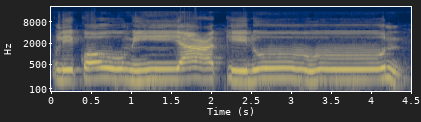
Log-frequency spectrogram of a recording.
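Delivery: লিকওমি ইয়াকিলুন slow and chanted; tajweed recitation. Shown as a demonstration. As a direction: chant it slowly like Quran recitation. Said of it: "কিভাবে পড়তে হবে?". (ধীর তিলাওয়াতের সুরে)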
